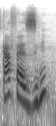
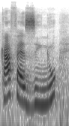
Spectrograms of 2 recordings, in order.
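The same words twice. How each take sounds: First: The final syllable of the word is dropped. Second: The word is pronounced completely, with every syllable. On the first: This is how speakers from Minas Gerais say it. "Nós temos o costume de não finalizar as palavras" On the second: This is the standard form of the word. "no lugar de"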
